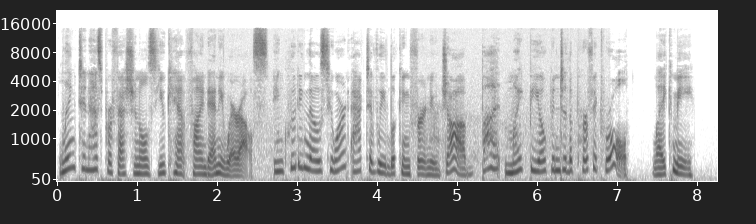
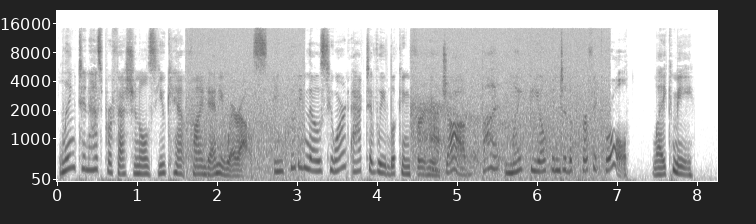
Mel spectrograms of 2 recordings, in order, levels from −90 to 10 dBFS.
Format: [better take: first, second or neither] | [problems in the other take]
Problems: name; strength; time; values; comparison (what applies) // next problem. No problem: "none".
first | hiss; loud; from 1.5 to 3 s and from 4.5 to 7 s; 7 dB below the speech; faint in the first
